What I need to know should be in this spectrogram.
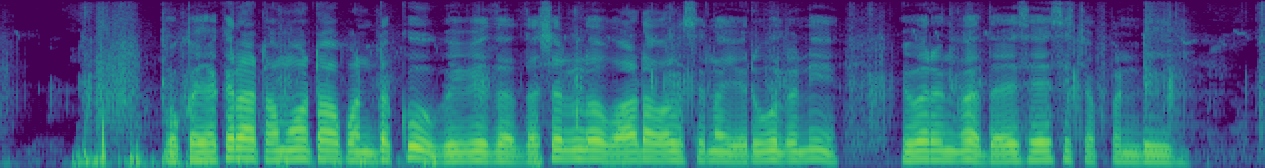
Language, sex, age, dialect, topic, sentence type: Telugu, male, 36-40, Southern, agriculture, question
